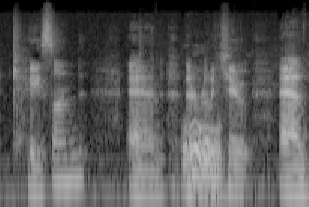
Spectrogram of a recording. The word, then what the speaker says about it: Keeshond: e sh 0 ND which is sounds like keeshond but it's actually pronounced que son and they're really cute and they kind of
